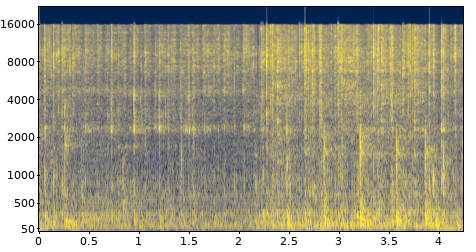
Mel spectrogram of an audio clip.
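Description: Wire whisk stirring thick chocolate custard in a small stainless-steel saucepan, its wires scraping and clicking against the pan in many quick strokes. The custard has thickened and is almost ready.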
